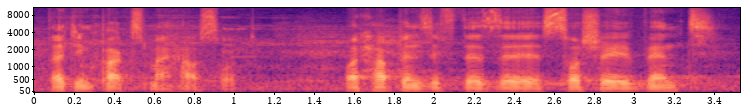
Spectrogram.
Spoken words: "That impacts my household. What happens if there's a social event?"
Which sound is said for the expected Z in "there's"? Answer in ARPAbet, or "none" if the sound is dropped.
Z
